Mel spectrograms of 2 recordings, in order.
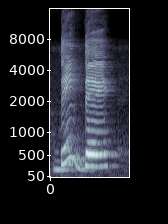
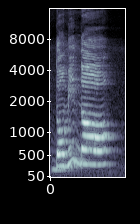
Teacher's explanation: Não abrimos tanto a boca, o som é meio fechadinho, né?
